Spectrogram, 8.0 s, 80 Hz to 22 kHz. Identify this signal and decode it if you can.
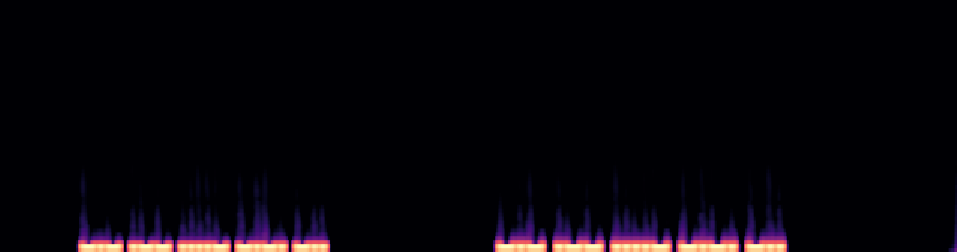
Morse code, heard as a keyed tone, about 35 wpm, 700 Hz. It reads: KW4CD KW4CD
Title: Speed Racing - USA 2x2 Call Signs 30wpm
